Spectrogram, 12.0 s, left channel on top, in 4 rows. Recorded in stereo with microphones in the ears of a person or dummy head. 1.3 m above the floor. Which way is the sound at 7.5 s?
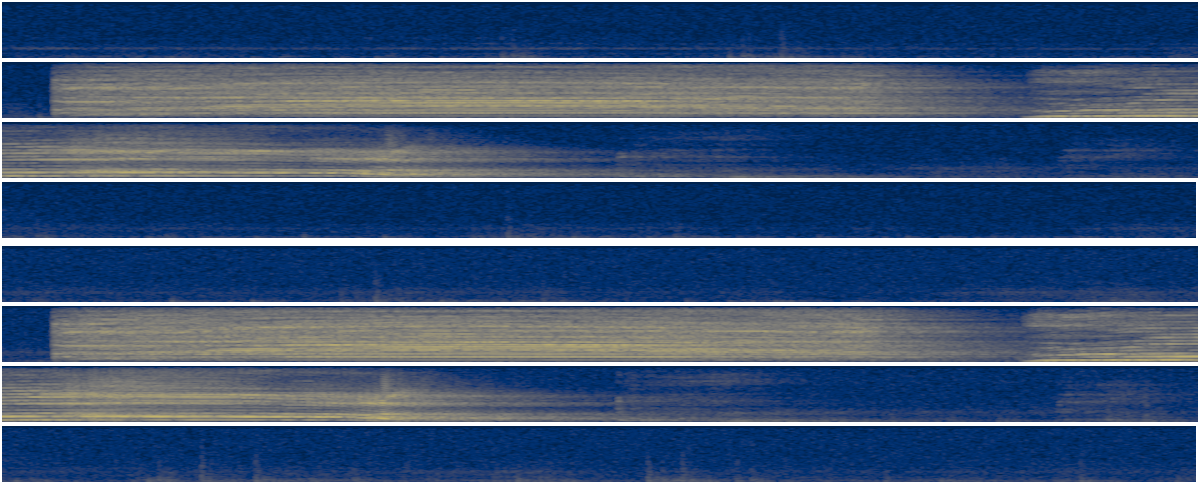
60° right (ahead or behind).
